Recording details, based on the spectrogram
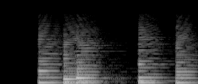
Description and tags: synth dramatic 01
sounds, melodramatic, synth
